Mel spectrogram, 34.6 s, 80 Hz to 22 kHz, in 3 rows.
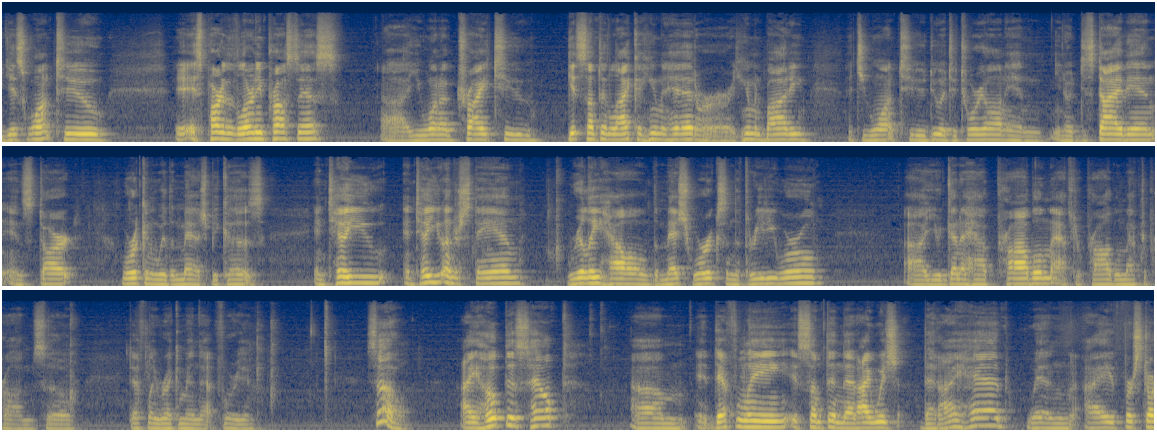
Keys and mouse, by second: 15.7 middle click, 16.5 middle click, 25.7 Tab, 30.4 KP_7.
